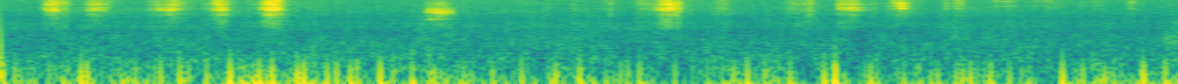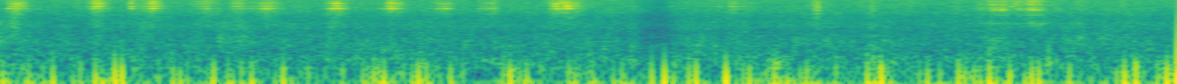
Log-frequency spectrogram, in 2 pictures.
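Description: Brush bristles stroking and dabbing liquid glaze onto a bisque-fired clay cup, in a run of short, irregular strokes.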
